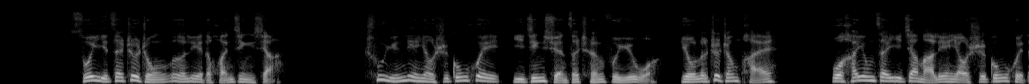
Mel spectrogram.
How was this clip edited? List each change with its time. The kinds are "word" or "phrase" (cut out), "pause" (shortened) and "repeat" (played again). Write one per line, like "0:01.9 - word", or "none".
0:06.7 - pause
